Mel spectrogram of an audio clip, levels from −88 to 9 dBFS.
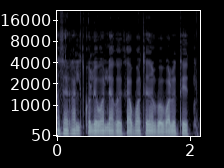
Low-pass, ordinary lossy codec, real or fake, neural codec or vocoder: none; none; real; none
